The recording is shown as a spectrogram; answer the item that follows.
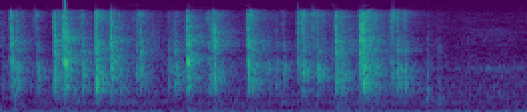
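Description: Rapid typing on a Sandberg Hailstorm keyboard held close, a dense run of crisp key clicks for about one and a half seconds, then stopping into quiet.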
